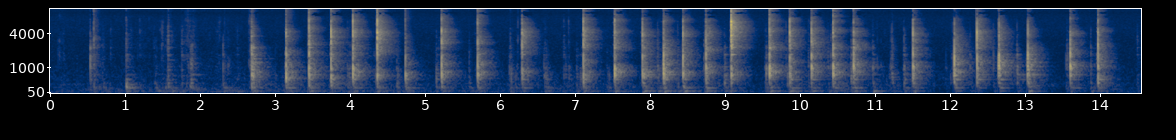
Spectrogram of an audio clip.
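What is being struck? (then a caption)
Silicone pop-it fidget toy. A child presses the hollow bubbles of a round pink silicone pop-it fidget toy with her fingertips while it rests on a glass table. The result is a quick series of about 29 short, crisp pops with a bright snap and almost no ring, each fading almost instantly in an uneven rhythm.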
